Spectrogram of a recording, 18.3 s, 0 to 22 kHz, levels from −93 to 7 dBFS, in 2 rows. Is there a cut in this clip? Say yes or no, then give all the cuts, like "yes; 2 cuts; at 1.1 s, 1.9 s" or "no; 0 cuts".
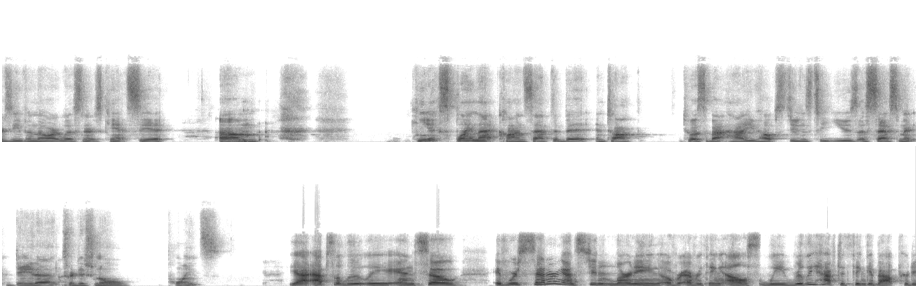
yes; 2 cuts; at 9.7 s, 16.7 s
